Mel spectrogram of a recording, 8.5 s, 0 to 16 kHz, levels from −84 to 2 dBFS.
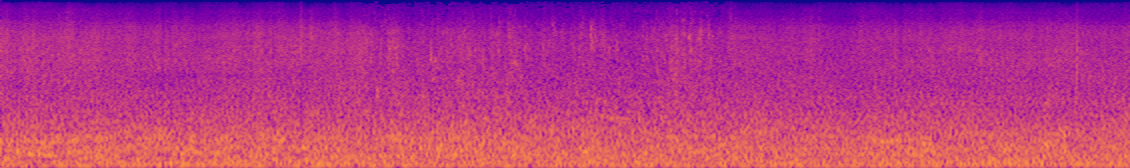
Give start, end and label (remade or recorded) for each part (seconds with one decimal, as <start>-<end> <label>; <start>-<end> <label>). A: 0.0-2.7 remade; 2.7-5.5 recorded; 5.5-8.5 remade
